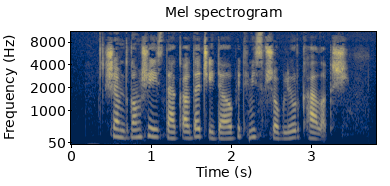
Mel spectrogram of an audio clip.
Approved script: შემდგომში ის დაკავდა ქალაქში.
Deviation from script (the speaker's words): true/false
true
